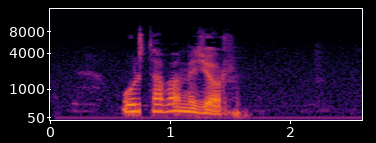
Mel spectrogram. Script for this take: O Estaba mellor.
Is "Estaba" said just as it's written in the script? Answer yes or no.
yes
